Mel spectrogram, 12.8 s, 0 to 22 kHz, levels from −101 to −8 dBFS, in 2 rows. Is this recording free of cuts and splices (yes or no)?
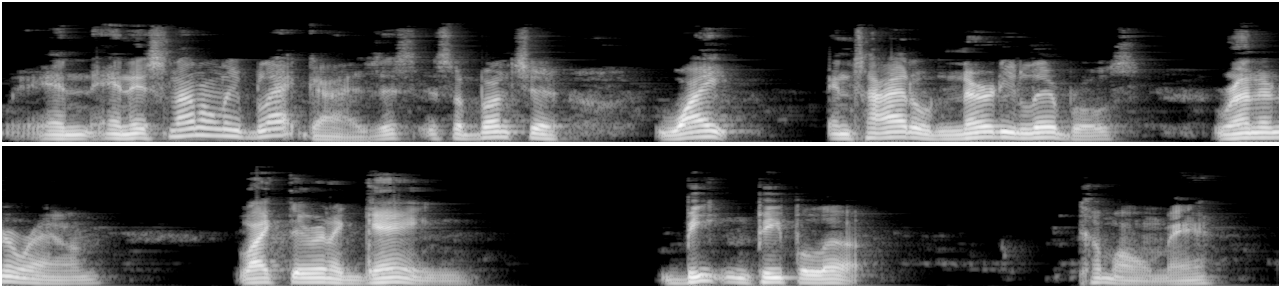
yes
